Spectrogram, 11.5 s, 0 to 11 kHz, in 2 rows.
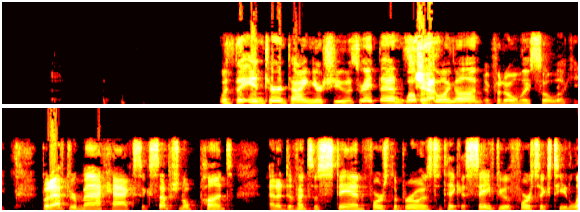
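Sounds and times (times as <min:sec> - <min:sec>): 
speech: 0:02.2 - 0:11.5
person hiccuping: 0:04.1 - 0:04.4.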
